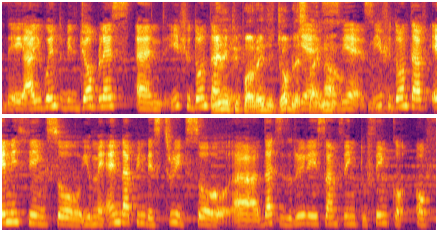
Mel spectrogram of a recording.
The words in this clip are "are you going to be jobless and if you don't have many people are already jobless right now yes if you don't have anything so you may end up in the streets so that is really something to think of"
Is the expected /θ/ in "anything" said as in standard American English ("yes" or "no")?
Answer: yes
